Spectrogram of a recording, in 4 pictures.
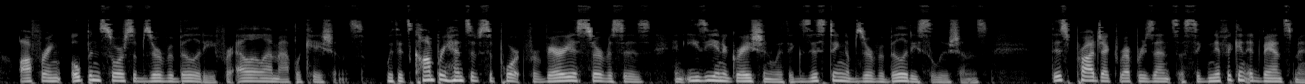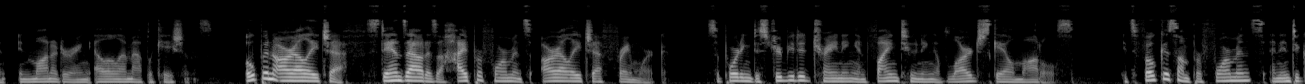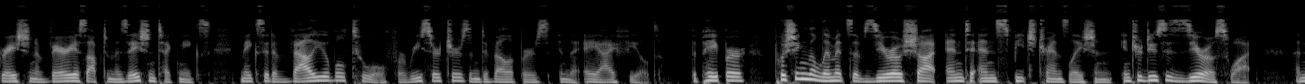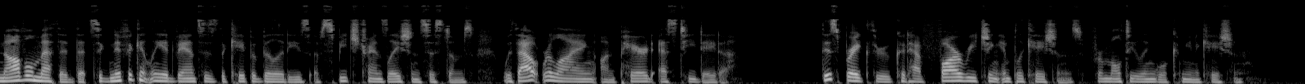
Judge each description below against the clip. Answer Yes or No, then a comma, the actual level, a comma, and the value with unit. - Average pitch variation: No, wide, 5.9 semitones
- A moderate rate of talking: No, slow, 130 wpm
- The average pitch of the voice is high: No, medium, 140 Hz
